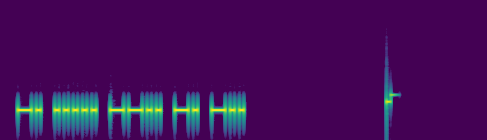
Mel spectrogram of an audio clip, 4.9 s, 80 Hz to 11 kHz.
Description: Morse code, heard as a keyed tone, about 23 wpm, 700 Hz. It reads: N5ZND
